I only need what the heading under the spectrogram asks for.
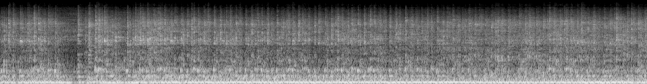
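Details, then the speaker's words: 1978 Chevy Nova V8, after sitting 21 years: very loud, deep, lumpy idle barking straight out of open exhaust manifolds, heavy low rumble, no muffling; owner questions whether the camshaft is stock; no knock or tick heard. "Okay, two things. Number one, open headers, really loud, should have known. I say headers, manifold, whatever."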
